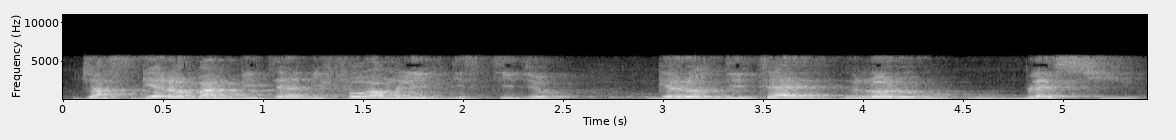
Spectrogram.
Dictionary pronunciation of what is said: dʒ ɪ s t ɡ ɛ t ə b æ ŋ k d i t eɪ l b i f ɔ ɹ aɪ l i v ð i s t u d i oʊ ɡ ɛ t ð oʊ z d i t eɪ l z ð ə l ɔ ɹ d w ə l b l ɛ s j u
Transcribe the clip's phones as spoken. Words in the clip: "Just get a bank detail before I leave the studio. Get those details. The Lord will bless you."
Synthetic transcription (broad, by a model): dʒ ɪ s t ɡ ɛ t ə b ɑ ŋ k d i t eɪ l b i f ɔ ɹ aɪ l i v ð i s t u d i oʊ ɡ ɛ t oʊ d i t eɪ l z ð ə l ɔ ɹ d w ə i b l ɛ s j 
